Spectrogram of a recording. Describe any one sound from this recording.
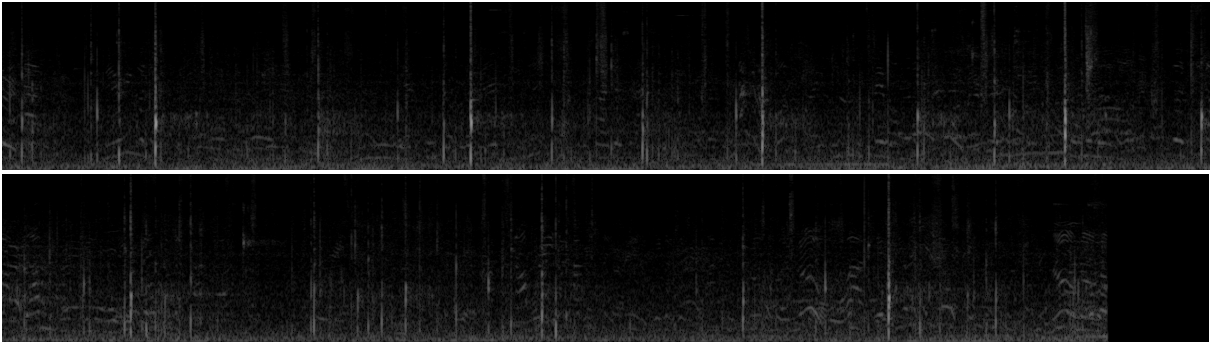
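Tennis balls are struck sharply with rackets, back and forth.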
